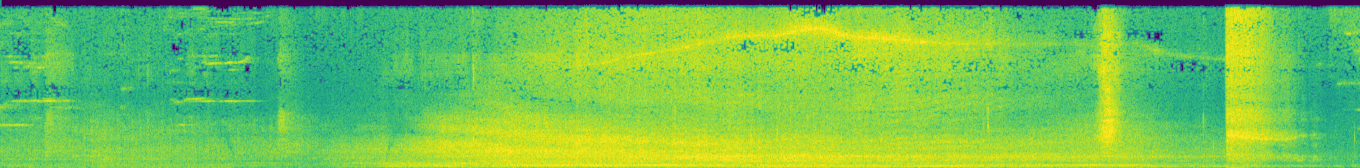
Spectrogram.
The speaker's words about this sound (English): Oh, Christ. Trash truck.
